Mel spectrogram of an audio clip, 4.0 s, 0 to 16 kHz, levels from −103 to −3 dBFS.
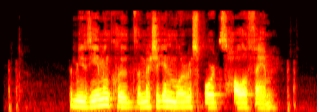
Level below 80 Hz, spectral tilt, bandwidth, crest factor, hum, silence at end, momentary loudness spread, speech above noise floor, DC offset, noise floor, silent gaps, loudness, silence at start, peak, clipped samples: -56 dBFS; -6.5 dB/octave; 11.5 kHz; 18 dB; none; 0.55 s; 9 LU; 55 dB; under 0.1%; -72 dBFS; none; -19 LUFS; 0.85 s; -2 dBFS; under 0.1%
